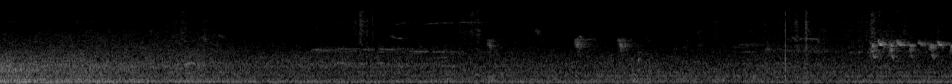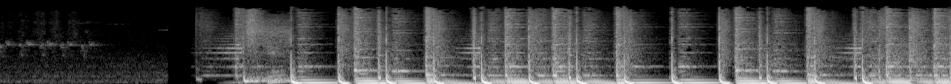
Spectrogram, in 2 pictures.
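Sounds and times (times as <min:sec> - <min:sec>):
outdoor background noise: 0:00.0 - 0:11.2
bird chirping: 0:01.4 - 0:11.2
loud dance music: 0:11.5 - 0:19.0.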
